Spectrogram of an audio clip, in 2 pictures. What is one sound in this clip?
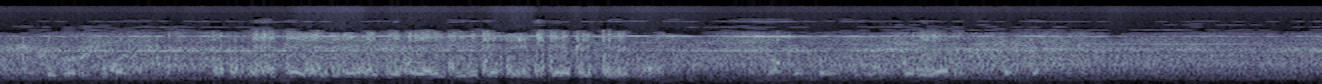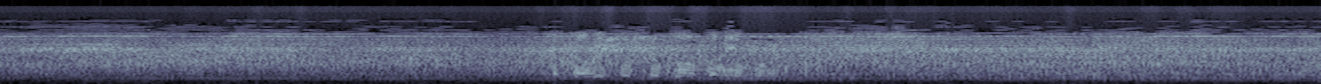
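Jet engines roar loudly as an airliner taxis.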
